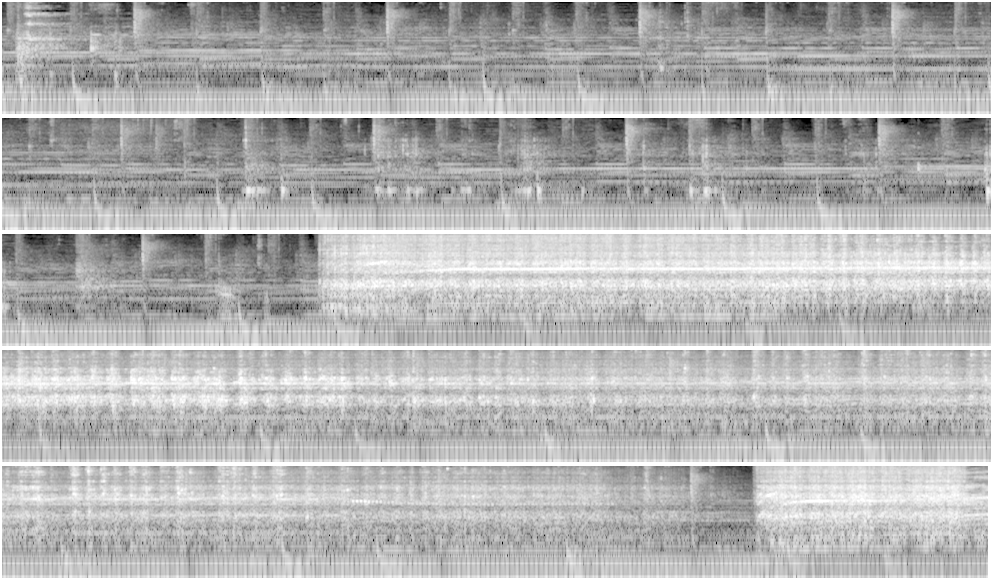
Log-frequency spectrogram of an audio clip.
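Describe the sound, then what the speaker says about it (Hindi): Electric kitchen grinder blending ingredients with a spoonful or two of milk into a paste, starting with a loud, steady, close whir about halfway through after quieter clinking and setup sounds, then stopping near the end. "ग्राइंडर हम यहाँ ले आते हैं।"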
